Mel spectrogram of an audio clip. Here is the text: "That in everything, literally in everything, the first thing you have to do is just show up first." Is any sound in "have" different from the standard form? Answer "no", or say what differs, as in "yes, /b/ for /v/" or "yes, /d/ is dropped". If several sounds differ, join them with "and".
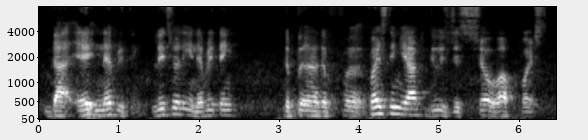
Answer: yes, /f/ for /v/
